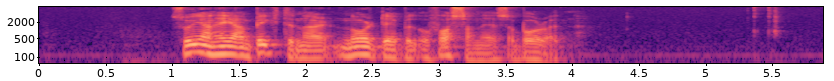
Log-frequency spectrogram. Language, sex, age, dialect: Faroese, male, 36-60, Suðurstreymoy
